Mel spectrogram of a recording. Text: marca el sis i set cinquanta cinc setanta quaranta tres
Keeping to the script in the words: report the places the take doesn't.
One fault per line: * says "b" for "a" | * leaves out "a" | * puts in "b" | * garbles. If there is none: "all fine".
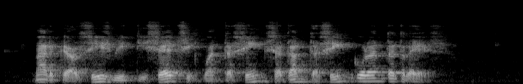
* puts in "vint"
* puts in "cinc"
